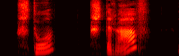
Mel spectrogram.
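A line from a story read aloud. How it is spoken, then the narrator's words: Menacing repetition. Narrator (Russian): грозно повторила Орлеанская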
